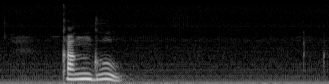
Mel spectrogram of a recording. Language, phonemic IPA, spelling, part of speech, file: Tamil, /kɐŋɡɯ/, கங்கு, noun, Ta-கங்கு.ogg
- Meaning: ember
